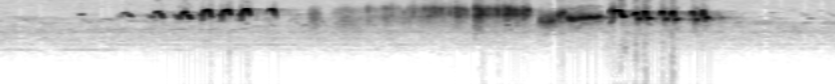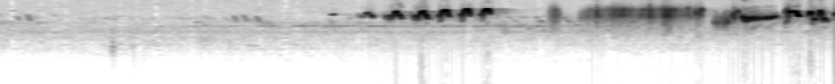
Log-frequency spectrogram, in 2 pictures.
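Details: Black redstart delivering two high phrases several seconds apart, each opening with thin whistled notes, then a scratchy, crackling burst and a quick chattering end, with silence in between.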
